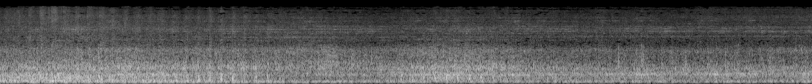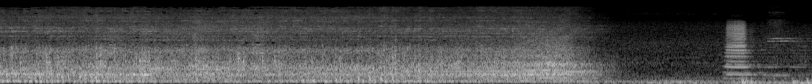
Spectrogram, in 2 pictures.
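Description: Passenger train passing at speed on the line, a loud steady rush of wheels on rail with a faint steady whine, cutting off suddenly about 14 seconds in. A brief pitched tone sounds near the end.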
